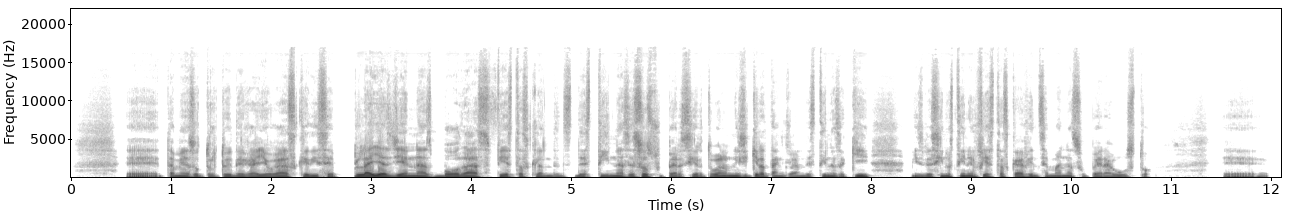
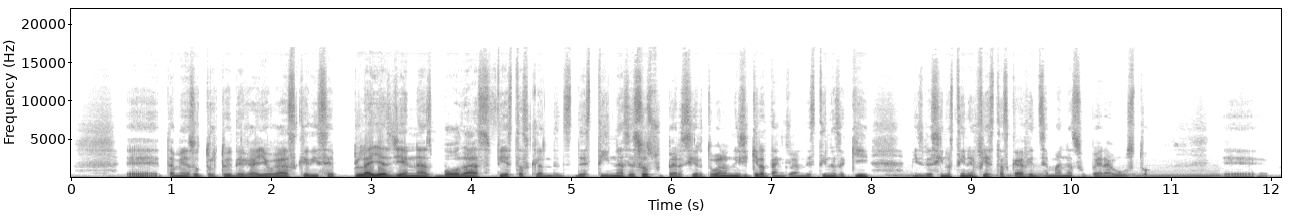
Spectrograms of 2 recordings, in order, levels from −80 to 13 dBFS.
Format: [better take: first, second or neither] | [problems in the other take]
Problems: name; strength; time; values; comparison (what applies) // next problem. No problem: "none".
first | low rumble; faint; throughout; 20 dB below the speech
